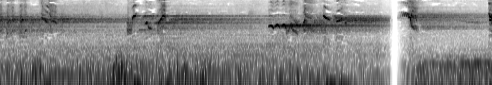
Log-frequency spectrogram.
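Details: Oriental magpie-robin song played to provoke other magpie-robins; high, steady whistled tones broken by short chirps and flourishes, with a low background rumble and a brief dropout near the end.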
